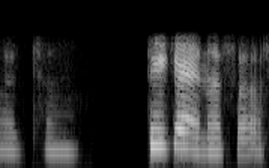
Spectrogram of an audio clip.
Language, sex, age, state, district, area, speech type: Marathi, female, 30-45, Maharashtra, Nagpur, urban, conversation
